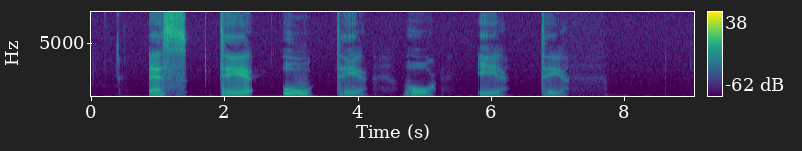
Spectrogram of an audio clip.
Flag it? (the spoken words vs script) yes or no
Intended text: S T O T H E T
no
